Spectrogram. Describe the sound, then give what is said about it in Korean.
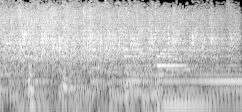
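An audience applauds, as fellow peers, young people taking their first steps into society: a dense, steady wash of many hands clapping at even loudness for several seconds, with faint sustained musical tones underneath and no one speaking. “지금 막 사회의 첫 발을 내디디는 대학으로 또 직장으로 아니면 또 다른 준비로 어, 아니면 지금 아직 갈 길을 잘 몰라서 그냥 가만히 있는 청춘들에게도 여러분들이 함께 동료로서 박수를 좀 쳐주면 좋겠다 그런 생각이”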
